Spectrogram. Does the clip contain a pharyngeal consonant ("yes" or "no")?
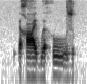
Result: yes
